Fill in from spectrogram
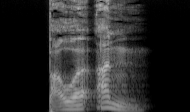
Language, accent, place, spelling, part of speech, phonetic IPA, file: German, Germany, Berlin, baue an, verb, [ˌbaʊ̯ə ˈan], De-baue an.ogg
- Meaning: inflection of anbauen: 1. first-person singular present 2. first/third-person singular subjunctive I 3. singular imperative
